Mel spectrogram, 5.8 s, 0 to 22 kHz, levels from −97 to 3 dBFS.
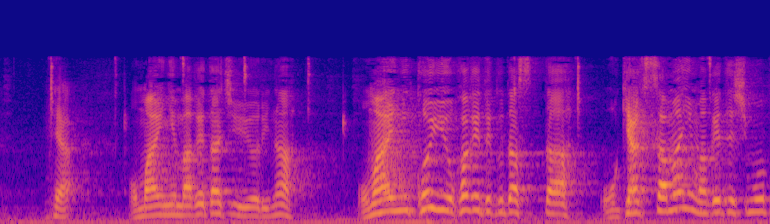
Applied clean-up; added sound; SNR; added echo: none; Sink (filling or washing); 17 dB; none.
